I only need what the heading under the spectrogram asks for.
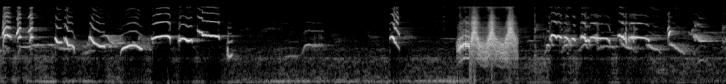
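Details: Oriental magpie-robin singing to provoke other birds at home, with quick whistled notes, a quiet stretch, a broad harsh burst near five seconds, then more rapid chirping phrases.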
